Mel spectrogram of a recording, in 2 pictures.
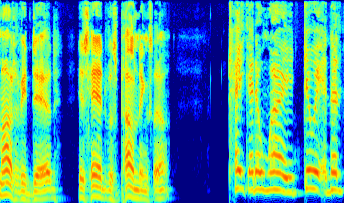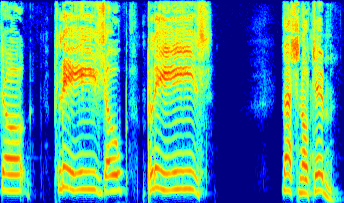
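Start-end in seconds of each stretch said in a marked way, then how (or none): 3.4-8.3 high, frightened begging to douse the light; a broken man shielding his eyes and begging; pleading prisoner. Acted. Prisoner begging the boys to take the light away, high pleading. 9.4-10.2 put-on boy's voice. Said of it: "said a boy's voice".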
